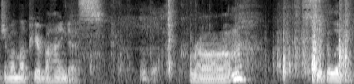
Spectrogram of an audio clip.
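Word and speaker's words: Chrom: This one, this CH makes a K sound. Krom. Krom. His name is Krom.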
